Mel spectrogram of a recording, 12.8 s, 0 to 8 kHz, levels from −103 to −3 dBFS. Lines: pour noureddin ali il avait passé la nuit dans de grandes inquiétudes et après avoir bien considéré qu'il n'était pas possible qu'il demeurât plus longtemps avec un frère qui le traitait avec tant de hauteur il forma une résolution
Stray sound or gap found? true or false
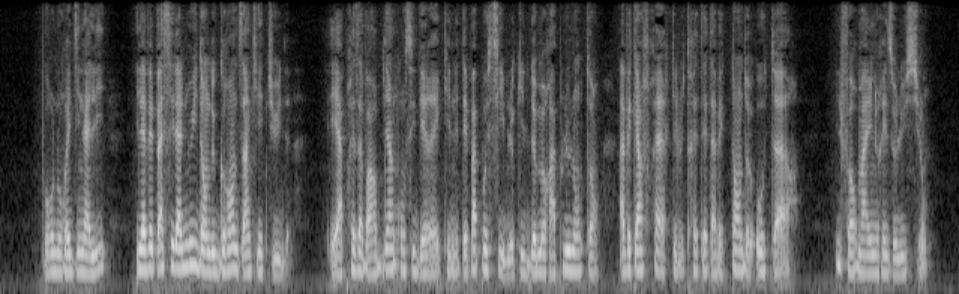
false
